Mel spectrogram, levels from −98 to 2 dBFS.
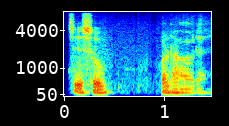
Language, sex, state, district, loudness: Hindi, male, Bihar, Araria, -17 LUFS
